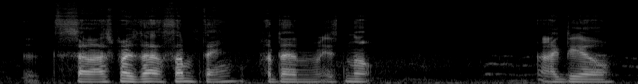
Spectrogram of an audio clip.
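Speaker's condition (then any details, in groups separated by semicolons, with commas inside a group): Brain injury; severe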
